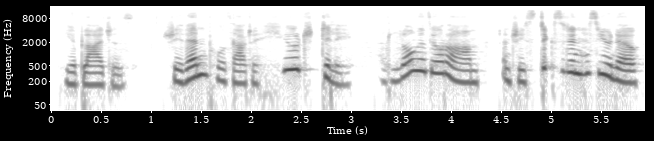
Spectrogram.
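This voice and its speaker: A woman's voice: mid-range voice, big pitch swings, normal speed, dark tone. Woman voicing a meek nervous son. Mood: chatty. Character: hapless adult son, mild and nervous.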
